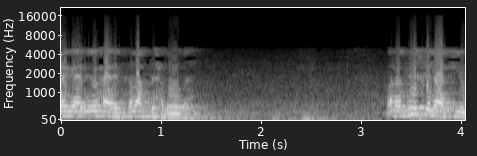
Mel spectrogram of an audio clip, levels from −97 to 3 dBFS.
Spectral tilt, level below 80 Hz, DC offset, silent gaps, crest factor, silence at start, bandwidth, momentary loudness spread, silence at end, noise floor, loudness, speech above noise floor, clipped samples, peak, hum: -9.5 dB/octave; -44 dBFS; under 0.1%; none; 10 dB; 0 s; 7.8 kHz; 22 LU; 0 s; -44 dBFS; -17 LUFS; 28 dB; under 0.1%; -8 dBFS; none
